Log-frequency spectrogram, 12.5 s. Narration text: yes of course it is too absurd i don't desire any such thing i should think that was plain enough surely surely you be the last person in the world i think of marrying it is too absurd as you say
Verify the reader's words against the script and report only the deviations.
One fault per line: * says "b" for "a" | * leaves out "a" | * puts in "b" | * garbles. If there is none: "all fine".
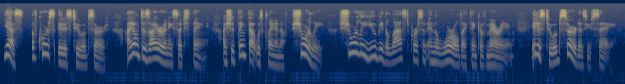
all fine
